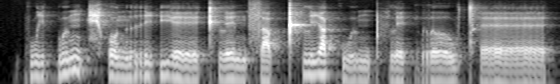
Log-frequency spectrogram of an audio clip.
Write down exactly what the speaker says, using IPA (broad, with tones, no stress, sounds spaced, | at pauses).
k w i˨˩ t̚ w ɯ˥˩ ŋ t͡ɕʰ o˧ n r i˦˥ ʔ j eː˨˩ kʰ l e˨˩ n s a˨˩ p̚ kʰ l i˥˩ a̯ k w ɯ˨˩ ŋ pʰ l e˨˩ k̚ r ɤː˦˥ w tʰ ɛː˧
